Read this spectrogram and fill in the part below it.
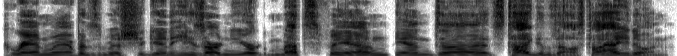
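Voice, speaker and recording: A man's voice: medium pitch, animated, moderate pace, no echo, studio quality. A middle-aged man hosting a family podcast, talking casually and rambling a bit with fillers as he introduces a guest. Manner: rambling, friendly, many fillers and restarts. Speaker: podcast host.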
